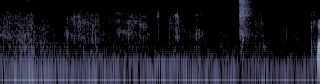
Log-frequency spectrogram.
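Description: Handling of a nylon compass pouch: faint rustling as the flap is folded over, then the pouch's buckle clicks shut with one sharp snap about three seconds in.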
